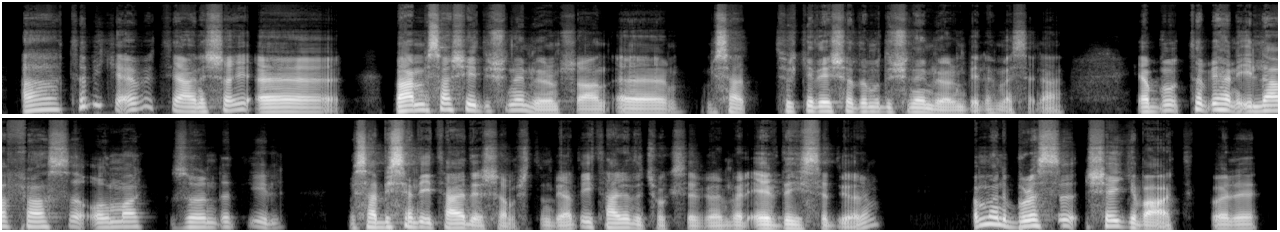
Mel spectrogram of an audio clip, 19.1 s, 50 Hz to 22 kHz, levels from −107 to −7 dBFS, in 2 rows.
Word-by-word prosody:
A, 160 +6 -1
tabii 270 +5 -8
ki, 290 - -7
evet, 200 +6 -4
yani, 120 -2 +2
şey, 145 +7 -1
eee, 115 0 +3 0.4
ben 140 +3 +9
mesela 160 +2 +3
şeyi 160 -4 +1
düşünemiyorum 130 - -2
şu 85 +2 -3
an, 90 0 +1
emm, 95 -1 +1 0.2
mesela 100 -1 -1 0.2
Türkiye'de 125 +2 -2
yaşadığımı 120 -2 +1
düşünemiyorum 95 -9 -1
bile 85 +3 -8
mesela. 85 -3 -10 0.6
Ya, 120 0 +2
bu 150 0 -2
tabii, 175 -1 0
hani, 160 -2 +3
illa 145 +4 +4
Fransa 145 0 -2
olmak 140 +2 -2 0.2
zorunda 130 +3 -3
değil. 120 -5 -12 0.5
Mesela 130 -1 +3
1 130 - 0
sene 130 +1 +6
İtalya'da 115 -4 +3
yaşamıştım 90 +1 -8
bir - - -2
ara 90 - -2
da. - - -7
İtalya 120 -2 +1
da 95 - -5
çok - - -12
seviyorum, 85 +1 -6
böyle, 90 - -3
evde 100 +1 +4
hissediyorum 95 - -3 0.7
ama, 210 +3 +1
hani, 175 -10 0
burası 165 +2 +2
şey 155 -1 +1
gibi 125 -3 +2
artık, - - +1
böyle, 100 +1 -2
125 Hz, 160 wpm, -24 LUFS, 100-145 Hz, 0.7 s, ben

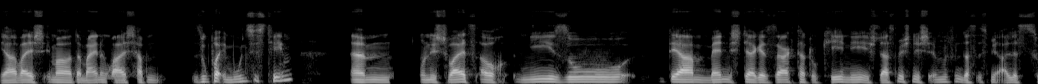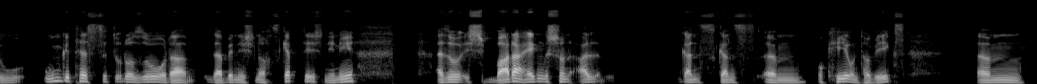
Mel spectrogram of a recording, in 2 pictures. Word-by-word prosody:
ja, 95 +2 +3
weil 105 -1 +6
ich 95 - -3
immer 105 -3 +3
der - - 0
Meinung 100 +1 +1
war, 95 0 +5
ich - - -5
habe 105 - -1
'n 100 - -14 0.2
super 125 +2 +2
Immunsystem, 150 - -3 0.6
ähm, 105 0 +3 0.3
und 110 0 -2
ich 105 - -1
war 110 +1 +7
jetzt 115 - 0
auch 105 -3 +1
nie 120 +4 +1
so 115 +1 +1 0.4
der 110 -2 +8
Mensch, 110 +1 -1
der 105 - +4
gesagt 110 +2 +1
hat: 105 - -2
„Okay, 115 +5 -2
ne, 110 -1 -1
ich 90 -4 -7
lasse - - 0
mich - - -4
nicht - - -4
impfen, 115 +3 -7
das 95 -4 -1
ist - - -15
mir - - -5
alles - - -3
zu 95 -2 -9 0.2
ungetestet,“ 145 -2 -2
oder 120 -3 -1
so, 120 +3 0
oder: 95 -2 +3
„Da 105 -5 +1
bin 105 +1 -3
ich 100 -3 -5
noch - - -4
skeptisch,“ - - -3
ne, 95 - -5
ne. 135 +6 +1 0.8
Also, 115 +2 +1
ich 110 +2 -3
war 100 - +8
da 145 - +9
eigentlich 125 +1 +1
schon 130 -3 -1
al - - -3 0.8
ganz 105 -1 -3
ganz, 100 -1 -3
ähm, 100 0 -1
okay 130 +2 -1
unterwegs. 90 -5 -3 0.7
Ähm 100 -1 0
110 Hz, 175 wpm, -26 LUFS, 100-120 Hz, 0.8 s, da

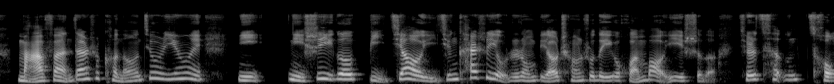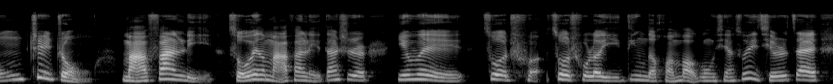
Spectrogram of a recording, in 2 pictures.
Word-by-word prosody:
麻 155 -4 +6
烦， 175 +2 +2
但 235 +2 +4
是 280 - -6
可 210 -8 -5
能 160 +6 -5
就 285 +4 -3
是 255 - -3
因 255 +3 -2
为 235 -6 -2 0.3
你 180 -2 -1 0.2
你 200 -7 +1
是 170 +11 0
一 255 -4 +2
个 240 -1 +6
比 235 -6 -7
较 245 -5 +4
已 155 -4 -4
经 225 +2 -3
开 310 +5 +5
始 310 0 -1
有 250 - 0
这 170 - -5
种 175 -1 -4
比 175 - -6
较 - - +3
成 175 0 -6
熟 195 - -3
的 190 -1 -1
一 170 - +1
个 180 - -3
环 180 +1 -3
保 210 -1 -1
意 175 -1 -3
识 165 - -4
了。 - - -11 0.2
其 210 - 0
实 215 - +3
从 220 -1 -5
从 190 +6 -1
这 320 -2 +1
种 - - -2 0.3
麻 170 -3 +7
烦 230 +4 +6
里， 150 -5 -7
所 180 - 0
谓 205 +6 +4
的 225 - +2
麻 210 - +2
烦 195 -2 -2
里， 150 -5 -7
但 205 +2 -1
是 205 -4 -2 0.3
因 220 +1 -1
为 180 -10 0 0.2
做 230 -4 0
出 195 - -7 0.2
做 235 -4 +2
出 205 -1 -4
了 190 -1 +3
一 165 -1 -6
定 205 +3 -8
的 170 -4 -3
环 160 -1 -7
保 175 - -1
贡 170 0 -9
献， 170 +1 -7
所 255 +9 -5
以 275 - -2
其 195 -4 -3
实 195 +2 0
在 205 -2 +4
200 Hz, 260 characters per minute, -25 LUFS, 175-230 Hz, 0.3 s, 麻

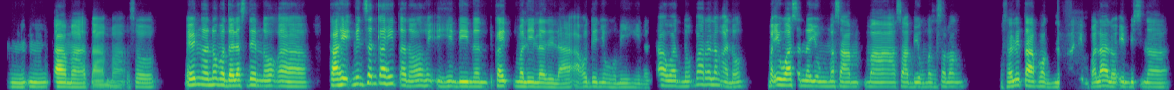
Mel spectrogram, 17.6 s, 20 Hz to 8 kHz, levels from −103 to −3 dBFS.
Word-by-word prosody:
Mm. 140 +1 -2
Tama, 135 -2 +4
tama. 65 -1 -8
So, 135 0 -7 0.4
ayun 205 +2 +4
nga, 200 - +5
‘no, 205 +1 +1
madalas 180 -1 +4
din 185 -1 +1
‘no, 170 0 -1
ah, 150 -2 0 0.3
kahit 195 +1 +8
minsan 230 +3 +1
kahit 245 -1 +3
ano, 175 0 0
hi 175 - -4 0.3
hindi 150 0 +5
nan 145 -1 -1
kahit 170 -1 +2
mali 150 -1 +2
na 140 0 +1
nila, 130 -1 -4
ako 140 +1 -6
din 145 -1 -3
'yung 135 -2 -7
humihingi 125 -1 -10
ng 115 - -15
tawad 170 -3 0
‘no. 155 +1 -5
Para 210 +1 -3
lang 200 -6 -3
ano, 145 +3 -5 0.3
maiwasan 190 -2 +3
na 165 - +2
'yung 155 -1 -1
masam 145 -2 -2
masabi 145 0 -3
'yung 135 -1 -5
masasamang 145 +1 -7 0.5
salita 165 +2 +3
‘pag 150 -4 -3
lumalim 135 -1 -10
pa - - -2
lalo 160 -3 +2
imbes 145 0 -5
na, 135 -1 -5
150 Hz, 155 wpm, -22 LUFS, 140-175 Hz, 0.5 s, kahit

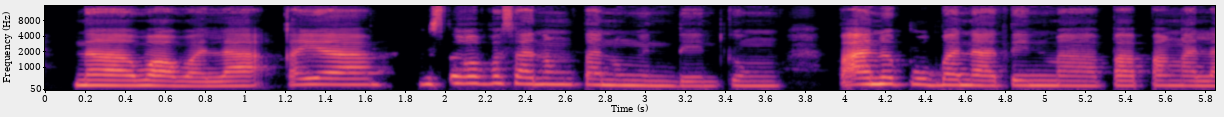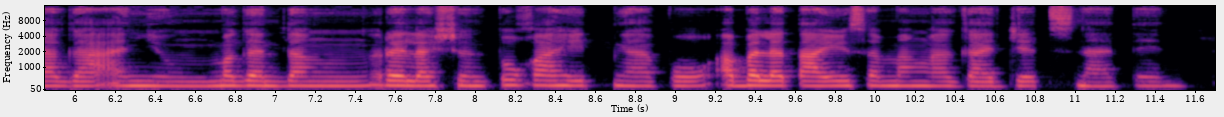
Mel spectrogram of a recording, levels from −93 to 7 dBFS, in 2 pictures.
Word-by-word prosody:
nawawala 210 -3 +4
kaya 255 -1 +3 0.2
gusto 270 +3 +2
ko 305 - +3
pa 310 - 0
sanang 270 -3 +1
tanungin 225 -4 -1
din 195 -1 -7
kung 205 -1 -8 0.3
paano 275 0 +7
po 265 -2 -3
ba 240 - +3
natin 220 -1 0
mapapangalagaan 205 -1 -3
yung 195 0 -7
magandang 200 0 -3
relasyon 205 -1 +1
po 230 0 -6
kahit 215 -2 -3
nga 200 -1 -4
po 200 +1 -8
abala 210 -1 +2
tayo 205 0 0
sa 215 - -2
mga 200 -1 -5
gadgets 195 +1 -3
natin. 195 +1 -11
210 Hz, 140 wpm, -25 LUFS, 200-225 Hz, 0.3 s, paano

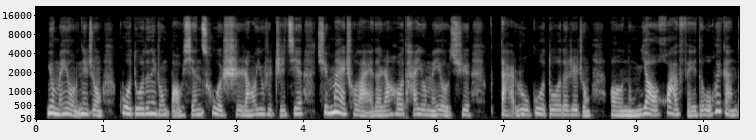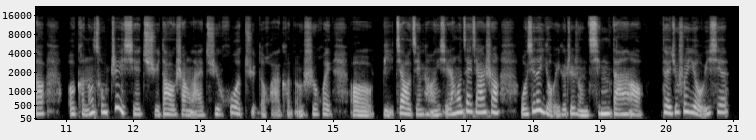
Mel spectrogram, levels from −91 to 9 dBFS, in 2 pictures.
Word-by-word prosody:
又 220 0 +6
没 185 -2 +3
有 180 -7 +1
那 190 -1 +2
种 160 -5 -1 0.2
过 210 -4 +2
多 190 0 +1
的 200 - +1
那 200 - +4
种 170 -2 -5
保 - - -1
鲜 165 +4 0
措 185 -6 +1
施， 165 0 +2
然 150 0 0
后 165 - -3
又 185 0 -2
是 180 -1 -5
直 160 -1 -5
接 195 +5 +1 0.2
去 230 - -1
卖 235 -2 +7
出 190 -2 -4
来 150 -2 -1
的。 150 0 -2
然 160 +2 -2
后 180 0 -2
它 175 - -5
又 175 -2 -2
没 155 -2 -1
有 155 -3 -2
去 170 -3 -4 0.4
打 - - 0
入 170 +3 -2
过 190 +1 -2
多 170 0 -4
的 165 -1 -4
这 170 0 -3
种， 145 -2 -2 0.3
嗯， 150 -2 +1
农 145 +2 +2
药 195 -6 +3
化 175 +1 +1
肥 150 -5 -5
的。 160 +1 -6
我 160 - -1
会 295 +1 +2
感 155 - -2
到， 200 +2 +2 0.3
呃， 195 - 0
可 180 - -4
能 180 +7 +2
从 250 0 +2
这 410 -9 +3
些 195 -5 +1
渠 160 -4 -1
道 180 +1 +2
上 165 -2 -1
来 150 - -4
去 180 +5 -3
获 190 +4 -3
取 - - -8
的 - - -7
话， - - -7
可 - - -8
能 - - -4
是 180 - -3
会， 180 -2 -4 0.3
呃， 150 -4 +2
比 155 - -3
较 210 -4 +4
健 175 0 -1
康 180 -4 -2
一 - - -4
些。 - - -1
然 190 - +1
后 245 +2 +5
再 280 0 +2
加 250 -2 +3
上 245 -3 +3 0.3
我 185 - +2
记 195 - +2
得 320 - +6
有 220 -9 0
一 - - -2
个 175 +3 -5
这 200 - -2
种 150 -5 +1
清 200 +7 +6
单 185 -2 +1
啊， 170 -4 +1 0.3
对， 240 -4 +3
就 255 - 0
说 275 +2 +2
有 240 -5 +2
一 185 - -1
些 250 +3 0
180 Hz, 275 characters per minute, -21 LUFS, 160-205 Hz, 0.4 s, 卖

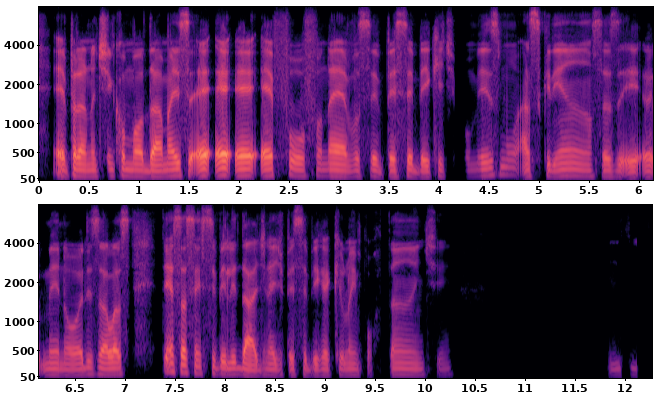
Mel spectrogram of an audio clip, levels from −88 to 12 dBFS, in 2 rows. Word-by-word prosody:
É, - - +4
pra 105 - +4
não 100 0 -3
te 100 - +2
incomodar. 105 -3 +2
Mas 105 +2 +2
é 465 0 +7
é 470 0 +8 0.3
é 475 - +5
é - - +4
fofo, 105 +1 -5
né, 105 -1 +2
você 100 +1 -4
perceber 95 0 -2
que, - - -7
tipo, 100 - -14
mesmo 120 +4 -6
as 100 - -2
crianças 100 -1 -4
e 90 - -2
e - - -3
menores, 95 +2 -5
elas 100 +1 +1 0.3
têm - - 0
essa - - +2
sensibilidade, 100 -3 -2
né, 90 -1 -4
de 90 - -10
perceber 90 - -6
que - - -6
aquilo 95 +1 -8
é - - -4
importante. 95 0 -11 1.6
Uhum. 95 +1 -26
100 Hz, 165 wpm, -24 LUFS, 95-105 Hz, 1.6 s, é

